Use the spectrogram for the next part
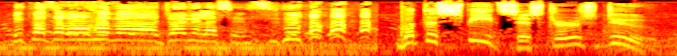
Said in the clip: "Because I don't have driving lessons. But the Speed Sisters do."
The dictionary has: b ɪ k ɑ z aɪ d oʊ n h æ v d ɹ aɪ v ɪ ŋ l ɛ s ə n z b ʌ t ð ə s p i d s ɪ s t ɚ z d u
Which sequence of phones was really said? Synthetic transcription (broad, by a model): b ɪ k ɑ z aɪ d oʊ h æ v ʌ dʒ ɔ ɪ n l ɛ s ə n s b ʌ t ð ə s p i d s ɪ s t ɚ z d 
